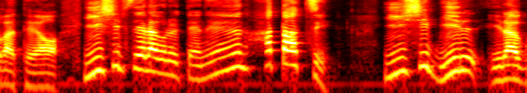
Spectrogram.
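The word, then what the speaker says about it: 二十歳: 기억해 주시는게 좋을 거 같아요 20세라고 그럴 때는 하다지 21일이라고 할 때는 하츠가 그다음에 또 1일이라고 할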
